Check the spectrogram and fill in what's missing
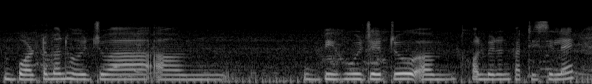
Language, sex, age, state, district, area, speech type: Assamese, female, 18-30, Assam, Kamrup Metropolitan, rural, spontaneous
